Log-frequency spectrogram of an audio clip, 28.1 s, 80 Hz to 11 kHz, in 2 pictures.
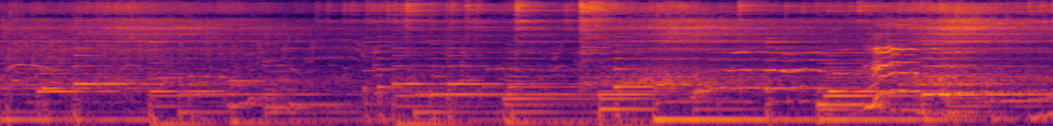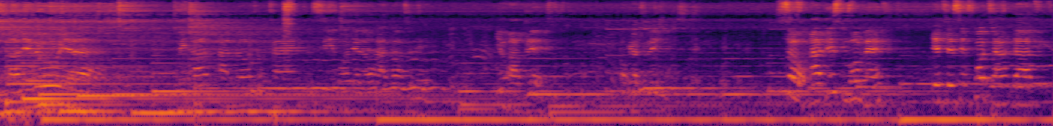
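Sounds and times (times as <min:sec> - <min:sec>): worship music chords and bass: 0:00.0 - 0:28.0
person singing: 0:08.3 - 0:15.8.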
